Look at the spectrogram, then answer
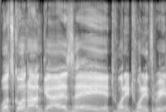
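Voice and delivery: high-pitched, hyped-up club DJ voice. Greeting listeners again after being told to match the energy: put-on strip club DJ voice. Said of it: "I feel like a strip club, uh, D J".

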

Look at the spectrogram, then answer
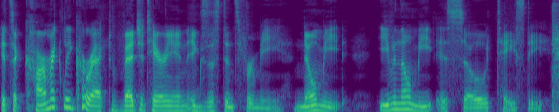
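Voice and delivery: ordinary talk, nothing marked

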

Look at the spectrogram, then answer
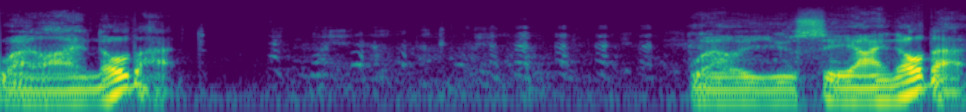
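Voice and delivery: very deep, lofty, swooping know-it-all voice. Speaker imitates a know-it-all missionary he knew, imitating a deep voice. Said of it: "he had this real deep voice".

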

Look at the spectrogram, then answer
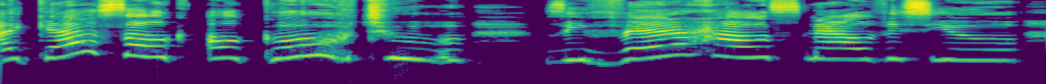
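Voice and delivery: really loud voice. She speaks up hoping Vasily hears, saying it really loud. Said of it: "really loud".

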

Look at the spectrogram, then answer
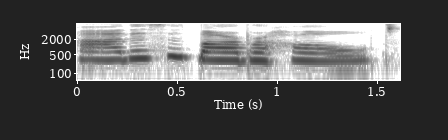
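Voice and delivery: high, bad Southern accent.

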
